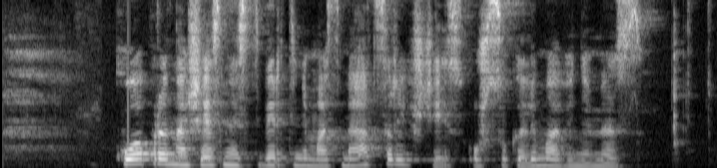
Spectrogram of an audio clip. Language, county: Lithuanian, Šiauliai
